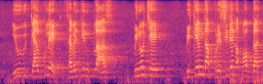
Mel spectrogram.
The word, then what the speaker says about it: Pinochet: Augusto Pinochet, pronounced Pinochet.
